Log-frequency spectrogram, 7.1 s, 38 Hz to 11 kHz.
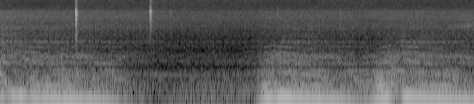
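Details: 2015 Kia Rio, engine rumble rising and falling with revs, faint irregular knock underneath and a couple of sharp ticks; engine knock of unknown cause.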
